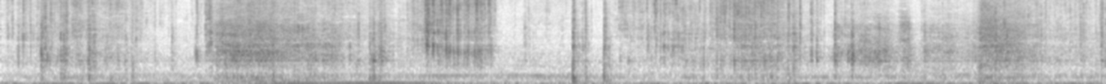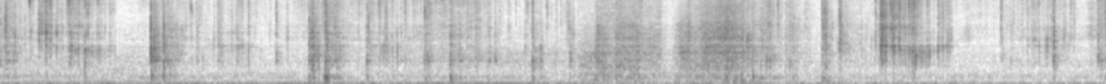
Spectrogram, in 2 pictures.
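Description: A heap of pink dry soap flakes and curls, solid and brittle, is scooped up from a table and crushed in the fist with the fingers. Dense, dry crunching and crinkling crackles in rapid bursts, bright and hissy with little low end, with sharp snaps that stop almost instantly.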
